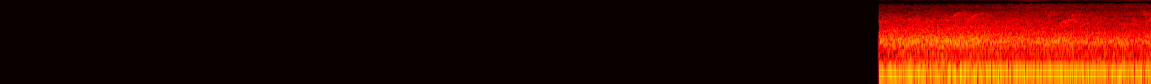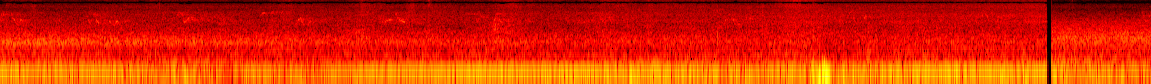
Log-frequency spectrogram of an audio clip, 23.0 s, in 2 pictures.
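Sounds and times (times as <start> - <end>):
birds chirping: 8.8 - 22.0
steady low hum: 8.8 - 22.8.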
